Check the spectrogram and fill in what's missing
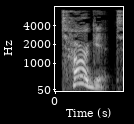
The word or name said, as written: target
